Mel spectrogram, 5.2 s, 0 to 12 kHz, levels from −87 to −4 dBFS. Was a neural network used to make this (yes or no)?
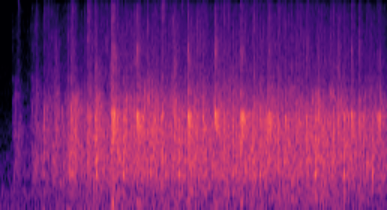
no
